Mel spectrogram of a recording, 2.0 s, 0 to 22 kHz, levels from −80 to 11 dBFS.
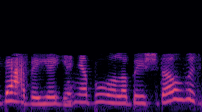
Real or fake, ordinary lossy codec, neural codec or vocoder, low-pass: fake; MP3, 24 kbps; codec, 24 kHz, 0.9 kbps, WavTokenizer, medium speech release version 1; 3.6 kHz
